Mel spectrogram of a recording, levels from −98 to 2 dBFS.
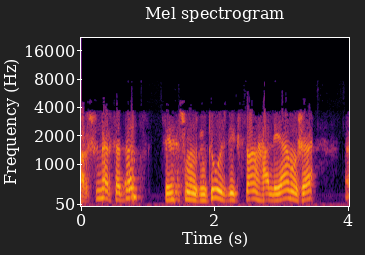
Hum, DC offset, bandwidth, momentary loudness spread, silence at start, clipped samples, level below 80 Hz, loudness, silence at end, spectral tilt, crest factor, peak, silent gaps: none; under 0.1%; 4.8 kHz; 7 LU; 0 s; under 0.1%; -56 dBFS; -19 LUFS; 0 s; -4.5 dB/octave; 12 dB; -6 dBFS; none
